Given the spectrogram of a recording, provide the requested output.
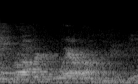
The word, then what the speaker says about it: Wareham: to join us here my name is Robert waram you pronounce it you put on your pants and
